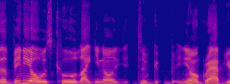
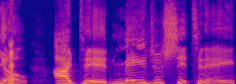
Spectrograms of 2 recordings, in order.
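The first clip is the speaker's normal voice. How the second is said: mock boastful bragging, higher and louder; 5 semitones higher, 5 dB louder than usual. Retelling how someone bragged as if yelling was a conquest: imitating someone bragging. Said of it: "he said it like was like some conquest".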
